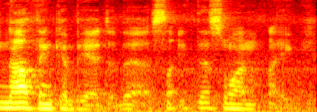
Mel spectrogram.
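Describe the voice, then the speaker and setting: A man with a Cincinnati accent, medium pitch and monotone, flat intonation at a moderate pace. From Cincinnati, Ohio, US Midwest. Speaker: gaming streamer. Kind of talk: casual live-stream commentary. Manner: casual, halting with fillers.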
